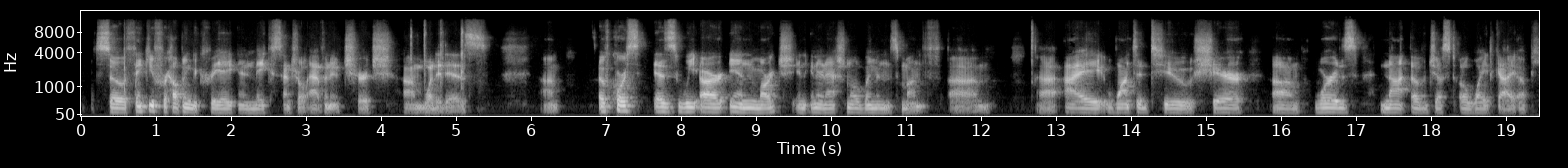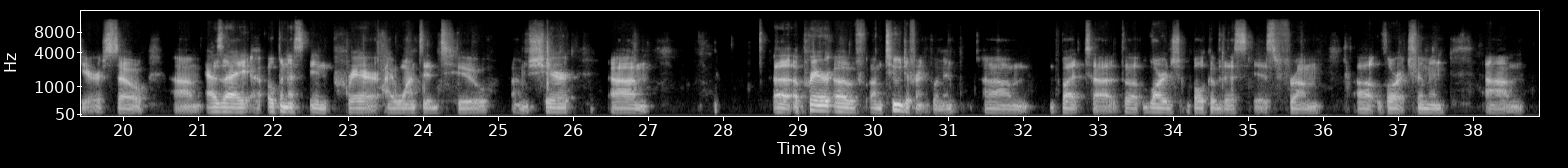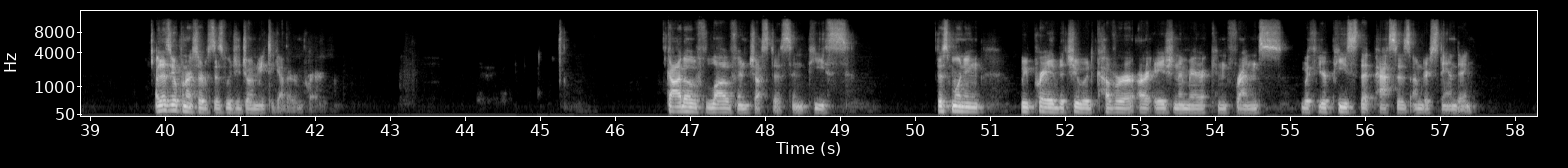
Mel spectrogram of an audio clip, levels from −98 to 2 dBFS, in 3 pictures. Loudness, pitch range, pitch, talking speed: -24 LUFS, 90-110 Hz, 100 Hz, 120 wpm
